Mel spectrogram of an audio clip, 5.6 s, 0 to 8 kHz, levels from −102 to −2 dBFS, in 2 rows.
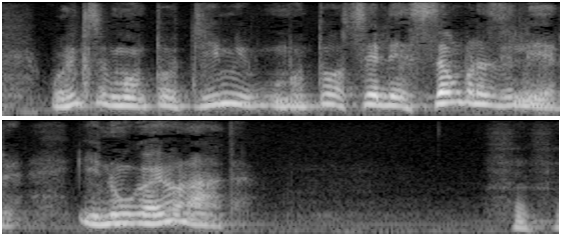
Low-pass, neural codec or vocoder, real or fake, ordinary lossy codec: none; none; real; none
